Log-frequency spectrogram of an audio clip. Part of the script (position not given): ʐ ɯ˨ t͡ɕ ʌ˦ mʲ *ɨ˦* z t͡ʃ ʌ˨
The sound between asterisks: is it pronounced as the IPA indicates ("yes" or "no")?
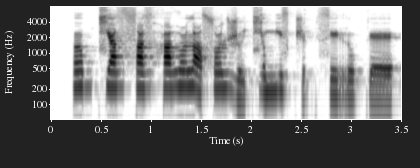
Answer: no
